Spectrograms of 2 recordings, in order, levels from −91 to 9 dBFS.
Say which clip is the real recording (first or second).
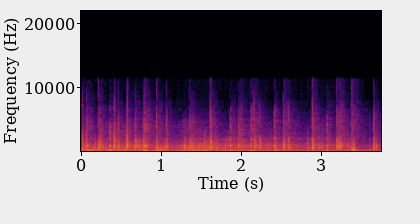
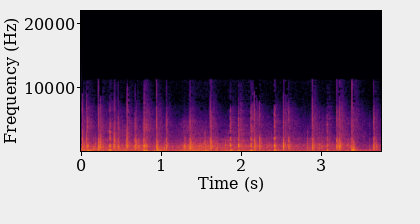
second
